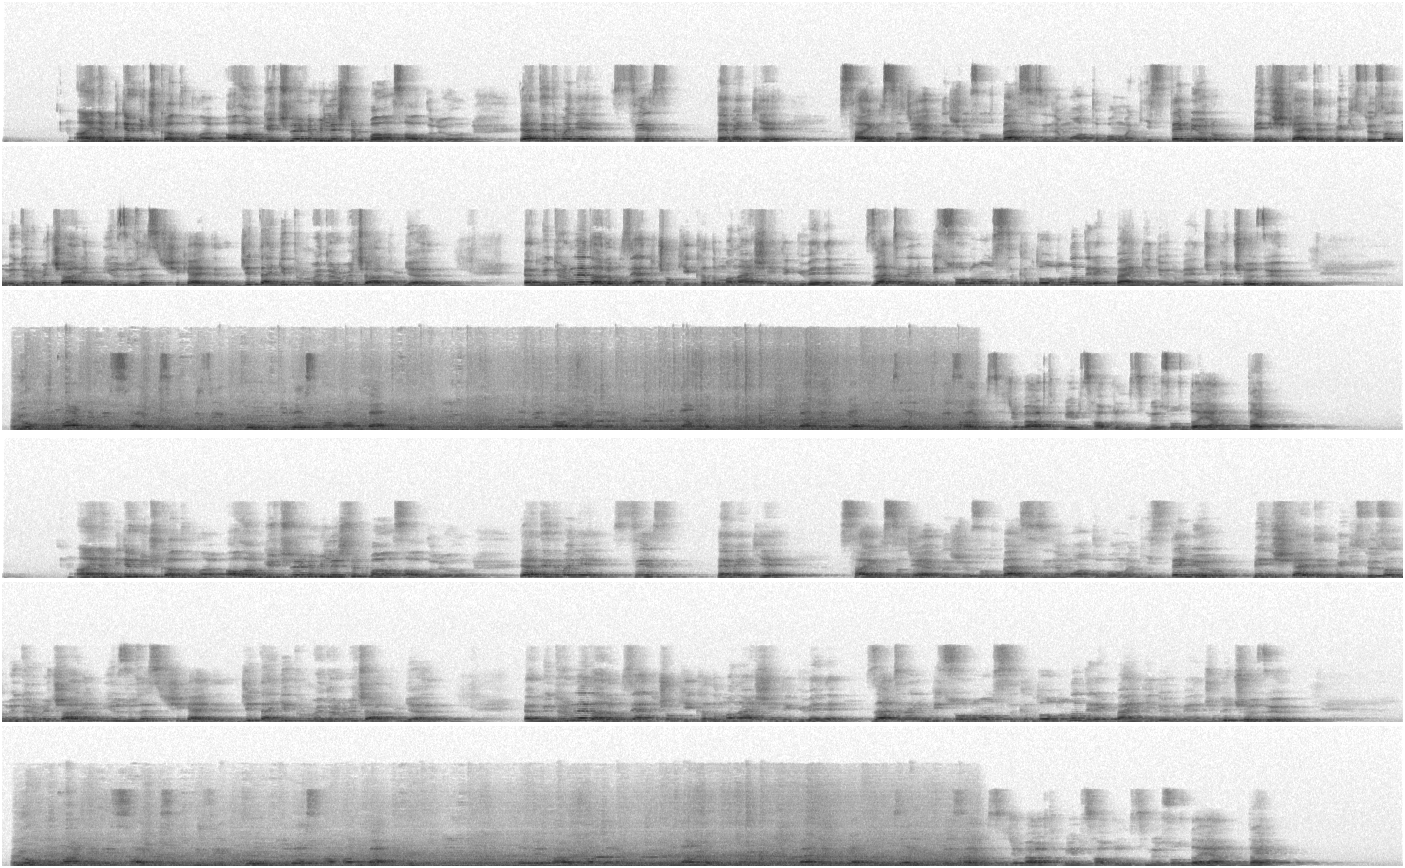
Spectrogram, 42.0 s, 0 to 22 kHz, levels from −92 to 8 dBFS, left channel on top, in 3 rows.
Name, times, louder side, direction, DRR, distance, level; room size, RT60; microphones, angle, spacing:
voice 1, 0.7-4.6 5.2-6.0 6.3-6.6 7.2-7.9 8.5-12.2 12.5-18.5 19.2-22.4 22.7-26.9 28.2-32.0 33.2-35.6 36.0-40.6, left 2 dB, 80° left, 5 dB, 0.9 m, -20 dB
sound 1, 28.1-37.8, left 2 dB, 50° left, 0.8 m, -25 dB
8.5 x 3.4 x 3.6 m, 1.0 s
head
